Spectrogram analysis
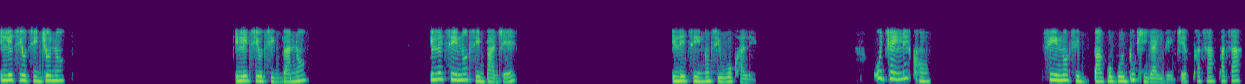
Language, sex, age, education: Yoruba, female, 15-29, secondary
